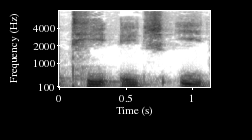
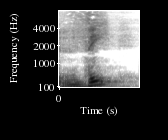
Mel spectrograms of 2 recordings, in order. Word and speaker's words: the: 注意中间的 in the office，这个地方的 THE 读的是 the 不是 the，因为后面的 office 是一个元音发音开始的一个单词。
